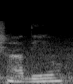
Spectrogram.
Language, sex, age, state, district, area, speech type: Urdu, male, 18-30, Delhi, North East Delhi, rural, spontaneous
